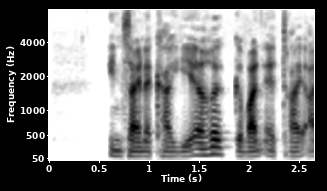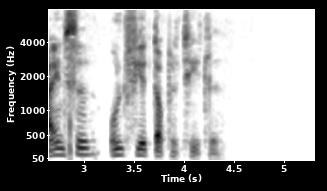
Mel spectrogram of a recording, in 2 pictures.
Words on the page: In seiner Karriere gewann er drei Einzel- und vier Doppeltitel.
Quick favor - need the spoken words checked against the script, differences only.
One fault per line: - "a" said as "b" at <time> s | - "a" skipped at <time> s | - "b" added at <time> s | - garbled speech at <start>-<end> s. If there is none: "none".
none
